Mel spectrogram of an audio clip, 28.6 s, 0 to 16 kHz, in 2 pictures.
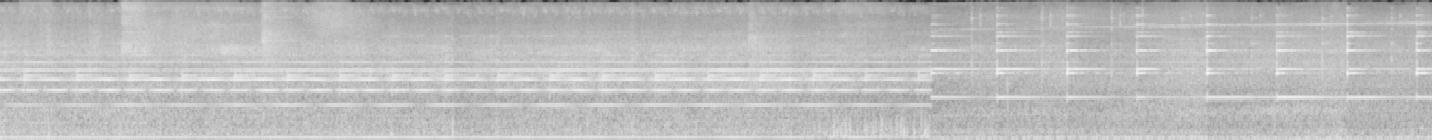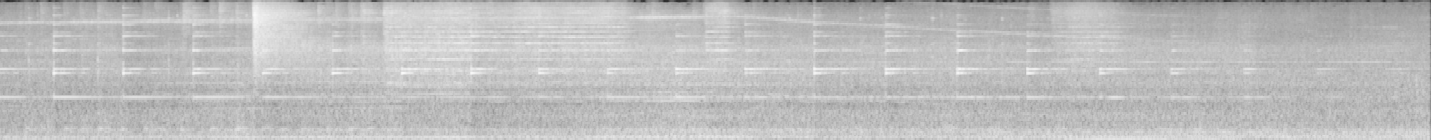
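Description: MBTA commuter train rolling through a grade crossing, first with several steady horn-like tones over the rumble of the cars. From about a third of the way in, a crossing bell rings about twice a second while an EMD F40PH-2C diesel locomotive pulls out and its horn sounds.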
